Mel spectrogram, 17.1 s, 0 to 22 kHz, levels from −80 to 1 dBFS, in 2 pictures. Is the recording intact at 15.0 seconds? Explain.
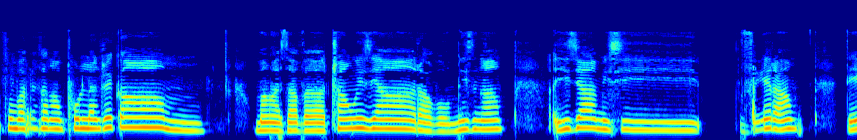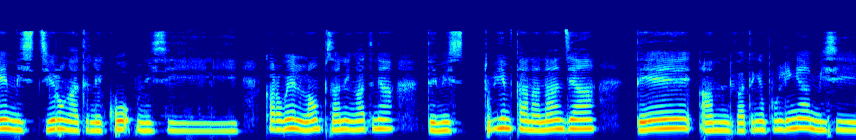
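No. At 15.0 seconds the speech carries AAC compression damage, as it does for the whole clip. Nothing is present above 10 kHz, so the top end sounds dull. Sibilants turn fizzy and smeared, and held sounds warble. The likely cause is AAC-LC coding at a low rate, with damage at a level that fits about 32 kbps. The encoder drops content it judges least audible, which lowers the cut-off and leaves gaps in the spectrum.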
